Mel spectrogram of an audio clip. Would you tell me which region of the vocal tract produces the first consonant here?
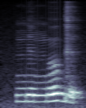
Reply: velum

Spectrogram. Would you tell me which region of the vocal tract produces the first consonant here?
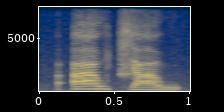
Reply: throat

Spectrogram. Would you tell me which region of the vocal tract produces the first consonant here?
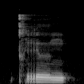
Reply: velum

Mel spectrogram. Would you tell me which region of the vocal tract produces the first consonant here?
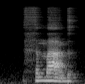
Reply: throat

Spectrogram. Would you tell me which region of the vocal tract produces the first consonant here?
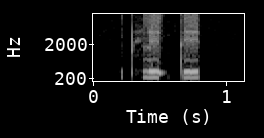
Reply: lips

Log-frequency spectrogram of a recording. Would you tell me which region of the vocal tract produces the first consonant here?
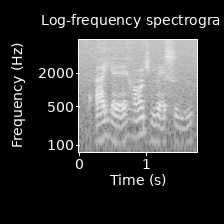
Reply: throat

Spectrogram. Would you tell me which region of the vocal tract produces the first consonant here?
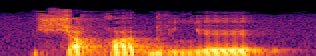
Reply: palate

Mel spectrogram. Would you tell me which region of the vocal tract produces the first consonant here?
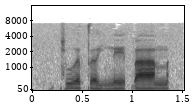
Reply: palate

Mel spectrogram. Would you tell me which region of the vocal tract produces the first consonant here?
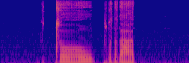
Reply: tongue tip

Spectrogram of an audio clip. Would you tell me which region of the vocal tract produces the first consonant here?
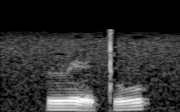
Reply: retroflex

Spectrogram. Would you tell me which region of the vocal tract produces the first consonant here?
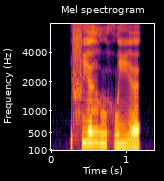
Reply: lips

